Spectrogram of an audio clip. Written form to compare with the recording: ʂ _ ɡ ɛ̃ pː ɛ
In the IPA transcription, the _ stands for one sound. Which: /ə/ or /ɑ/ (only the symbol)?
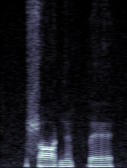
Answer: ɑ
